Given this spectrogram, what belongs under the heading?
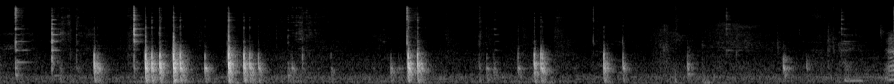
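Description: A fork scrapes and clinks against a bowl, mixing wet ingredients into dry ones with pea-sized bits of oil for a lumpy gluten-free bread dough, in quick irregular bursts at close range with no talk.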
